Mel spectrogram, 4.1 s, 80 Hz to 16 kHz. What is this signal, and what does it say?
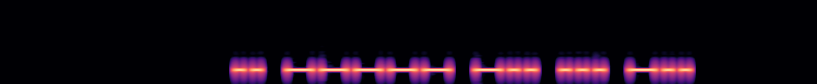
Morse code, heard as a keyed tone, about 28 wpm, 700 Hz. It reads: I0DSD
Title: DXCC-100 Call Signs - 5 Characters - 28wpm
